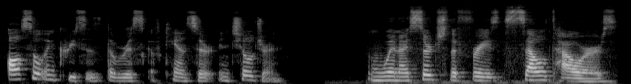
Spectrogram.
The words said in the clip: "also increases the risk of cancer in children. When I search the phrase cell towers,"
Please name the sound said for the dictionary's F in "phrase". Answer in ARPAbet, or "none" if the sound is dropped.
F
